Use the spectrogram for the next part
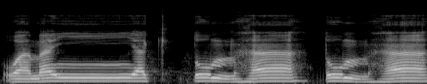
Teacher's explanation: Jadi kalau ada huruf mim sukun bertemu dengan huruf apapun itu kecuali mim dan ba, maka hukumnya adalah izhar syafawi. Karena dia izhar maka dibaca jelas tidak berdengung. Baca pendek saja.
